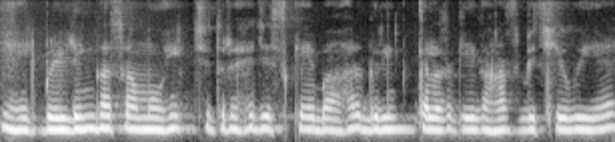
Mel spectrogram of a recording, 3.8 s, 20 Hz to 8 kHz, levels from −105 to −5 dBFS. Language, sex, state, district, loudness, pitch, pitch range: Hindi, female, Uttar Pradesh, Jyotiba Phule Nagar, -15 LUFS, 210 Hz, 205-220 Hz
